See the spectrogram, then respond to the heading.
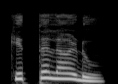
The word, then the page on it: ಕಿತ್ತಲಾಟ: kittalāṭa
